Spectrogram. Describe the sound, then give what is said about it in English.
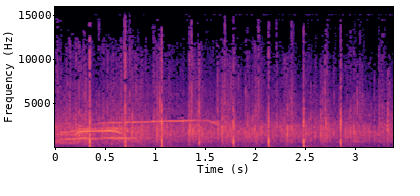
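Thin, scattered audience applause for a partner working in Malawi: a handful of sharp, uneven hand claps over a soft crowd murmur, with a faint wavering high tone in the first moments. “That's kind of a weak, you know, applause.”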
